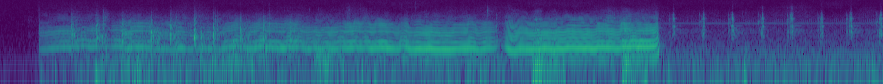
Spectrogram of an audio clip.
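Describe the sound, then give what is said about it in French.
A housefly buzzes in a loud, steady drone with a slightly wavering pitch for about six seconds as it flies off, then cuts out abruptly and is followed by a run of faint, regular ticks. “La mouche s'envole.”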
